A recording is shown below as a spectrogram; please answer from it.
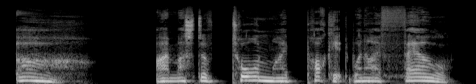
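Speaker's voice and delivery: with a sigh. Dad, trapped on a mountain with his children, speaks, sighing. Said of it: "sighed Dad".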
